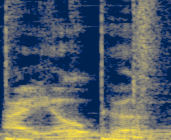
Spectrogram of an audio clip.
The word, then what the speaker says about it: Ayoka: s-e-e-n apostrophe T U by a writer named ayoka B now ioka is spelled a-y-o-k-a but it's pronounced ayoka that's spelled a-y-o-k-a and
